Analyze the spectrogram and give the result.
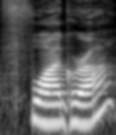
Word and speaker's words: foie gras: Is that how I say it right? Foie gras? – Yeah, you got it.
